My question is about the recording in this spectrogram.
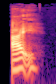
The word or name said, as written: ej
